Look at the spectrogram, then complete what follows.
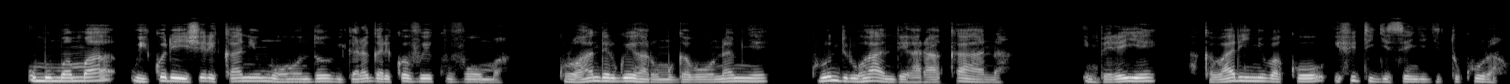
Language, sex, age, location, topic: Kinyarwanda, male, 18-24, Kigali, health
